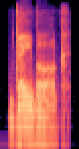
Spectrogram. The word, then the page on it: daybook: British English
